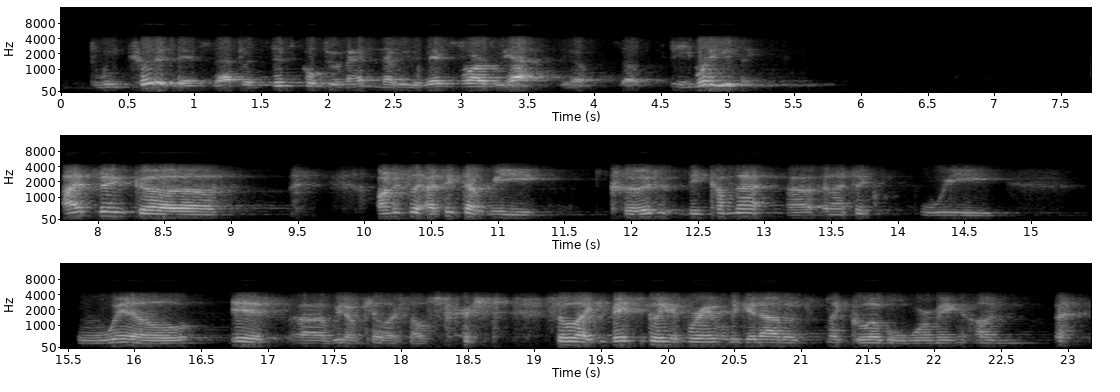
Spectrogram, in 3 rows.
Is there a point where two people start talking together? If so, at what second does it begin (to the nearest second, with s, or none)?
none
